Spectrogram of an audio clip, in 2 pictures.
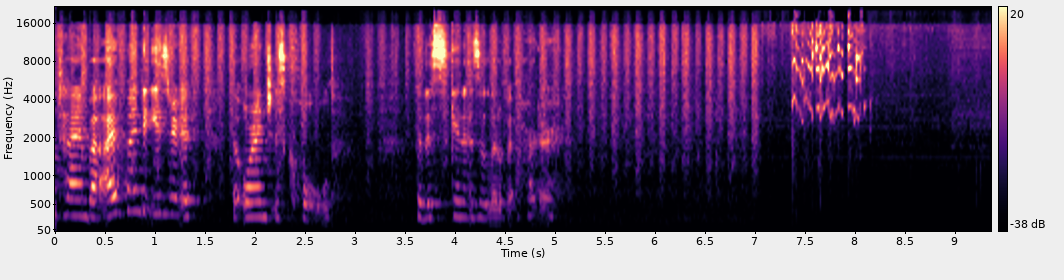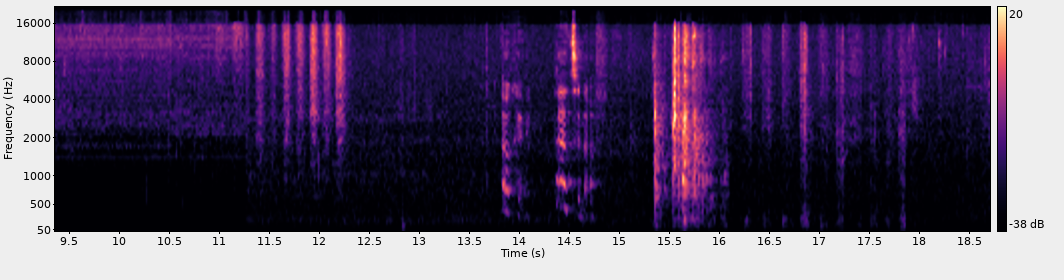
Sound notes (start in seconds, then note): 7.3 fast forward sounds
